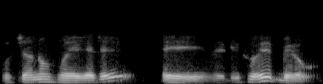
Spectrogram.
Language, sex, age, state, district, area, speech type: Bengali, male, 30-45, West Bengal, Kolkata, urban, conversation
